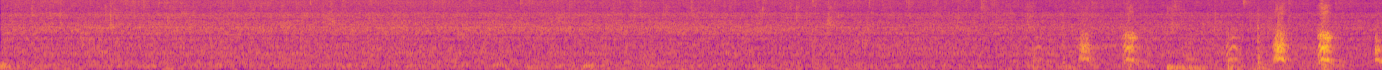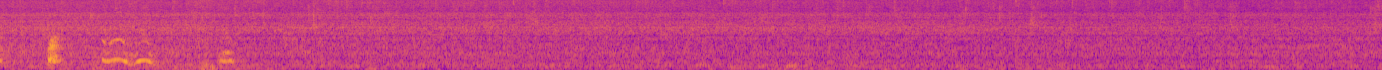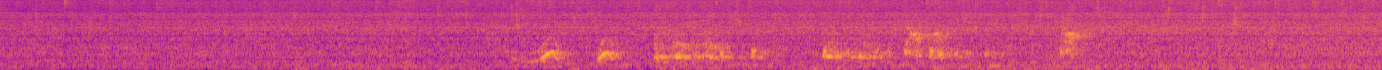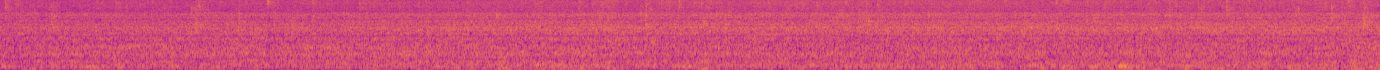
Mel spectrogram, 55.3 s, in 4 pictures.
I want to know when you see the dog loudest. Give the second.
13 s.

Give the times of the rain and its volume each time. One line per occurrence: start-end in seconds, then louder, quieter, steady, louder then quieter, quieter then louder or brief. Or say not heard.
0.0-55.2 quieter then louder.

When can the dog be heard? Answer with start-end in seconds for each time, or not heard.
10.3-16.2, 32.7-38.7.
